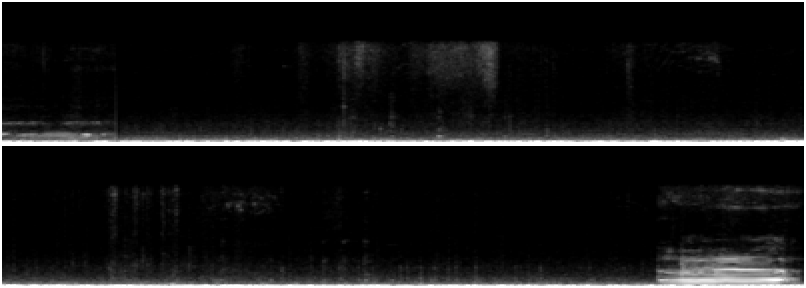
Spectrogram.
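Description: Steady low rumble of a car driving slowly along an unpaved gravel road, heard from inside the cabin. A brief high-pitched call cuts in near the end.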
